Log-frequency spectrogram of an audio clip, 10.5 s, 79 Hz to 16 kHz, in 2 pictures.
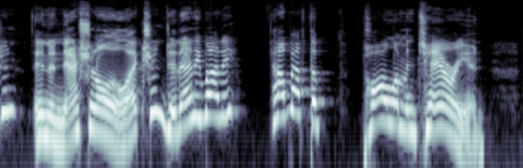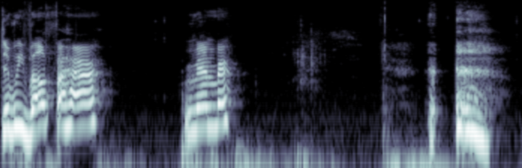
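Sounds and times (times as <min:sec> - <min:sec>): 
speech: 0:00.4 - 0:06.3, 0:07.1 - 0:07.6, 0:09.5 - 0:10.2
person clearing throat: 0:09.5 - 0:10.4.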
